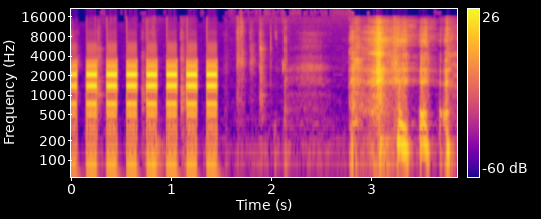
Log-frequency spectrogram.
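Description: A telephone rings as a listener calls in to a radio show: seven short, evenly spaced tonal pulses in a quick regular rhythm, followed by a burst of noisier, jumbled sound.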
